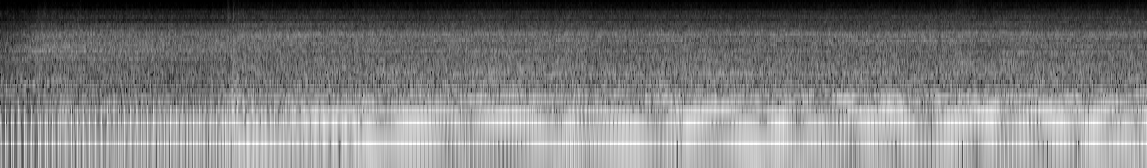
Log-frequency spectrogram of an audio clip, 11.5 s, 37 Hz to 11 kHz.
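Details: 2014 Ariens (Husqvarna) 42-inch riding mower after the reverse and brakes were repaired, moving off to cut grass. A steady, even engine drone that rises slightly under load, with no knocks or misses; runs well, needing only minor tidying.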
